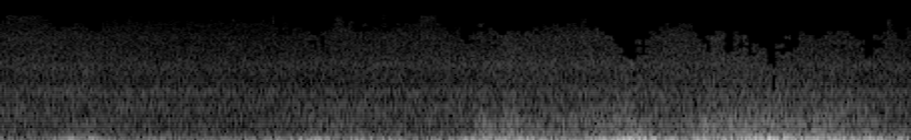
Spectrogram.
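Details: Low wind rumble grows steadily louder, with no animal voice.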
